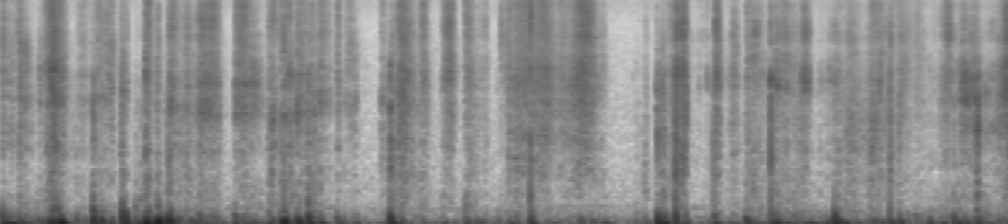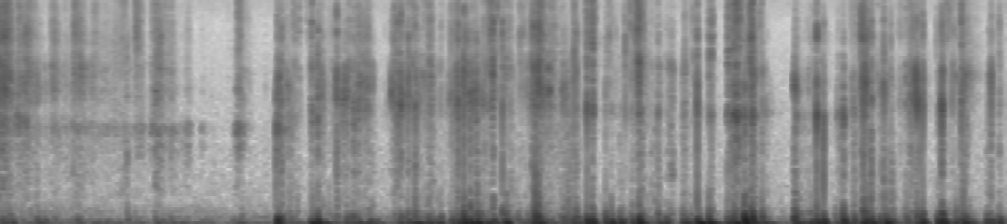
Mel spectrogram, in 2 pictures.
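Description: A yellow printed beeswax-coated cotton food wrap, folded into a triangle and held in both hands, is creased, crinkled and rubbed by fingertips and painted nails. Dense, sticky, scratchy crinkling and crackling runs throughout, with bright, crisp edges over a deep low rumble and a few brief quieter lulls.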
